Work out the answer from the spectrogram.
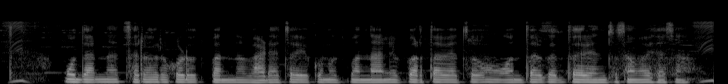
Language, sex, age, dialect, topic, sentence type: Marathi, male, 18-24, Southern Konkan, banking, statement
